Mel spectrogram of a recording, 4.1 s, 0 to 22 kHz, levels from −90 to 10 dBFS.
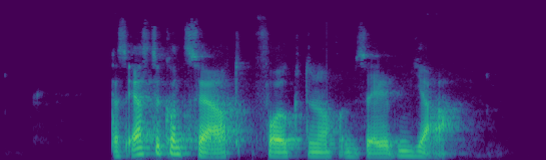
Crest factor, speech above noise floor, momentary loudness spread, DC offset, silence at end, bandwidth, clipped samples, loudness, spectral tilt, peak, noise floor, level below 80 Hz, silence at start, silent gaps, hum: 20 dB; 64 dB; 10 LU; under 0.1%; 0.65 s; 11.5 kHz; under 0.1%; -21 LUFS; -6.5 dB/octave; -2 dBFS; -85 dBFS; -70 dBFS; 0.85 s; none; none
